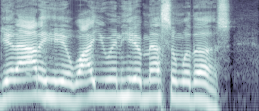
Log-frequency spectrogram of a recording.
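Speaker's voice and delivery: frantic, held-in put-on demon scream. Acting out what demons say when Jesus walks in: imitating demons screaming. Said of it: "they start screaming".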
